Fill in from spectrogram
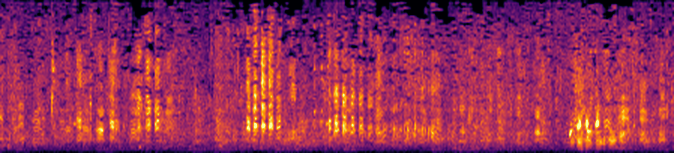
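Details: Cape petrel calling: dense, harsh cackling and chirring bursts, rapidly pulsed and overlapping, rising and falling in loudness throughout, with a louder grating burst near the end.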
